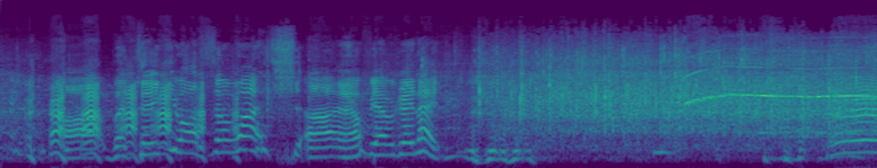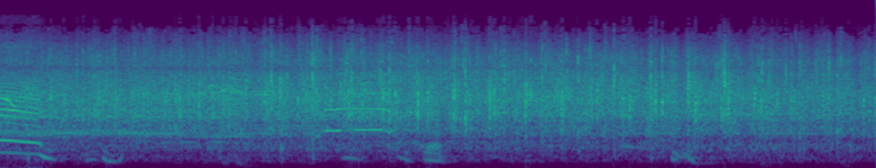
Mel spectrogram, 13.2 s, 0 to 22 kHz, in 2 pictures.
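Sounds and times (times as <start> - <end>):
laughter: 0.0 - 2.2, 3.2 - 8.2, 9.0 - 10.1, 11.3 - 12.2
speech: 0.2 - 4.2, 6.2 - 7.1
crowd applauding: 3.3 - 13.1
whoops: 4.9 - 10.0.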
